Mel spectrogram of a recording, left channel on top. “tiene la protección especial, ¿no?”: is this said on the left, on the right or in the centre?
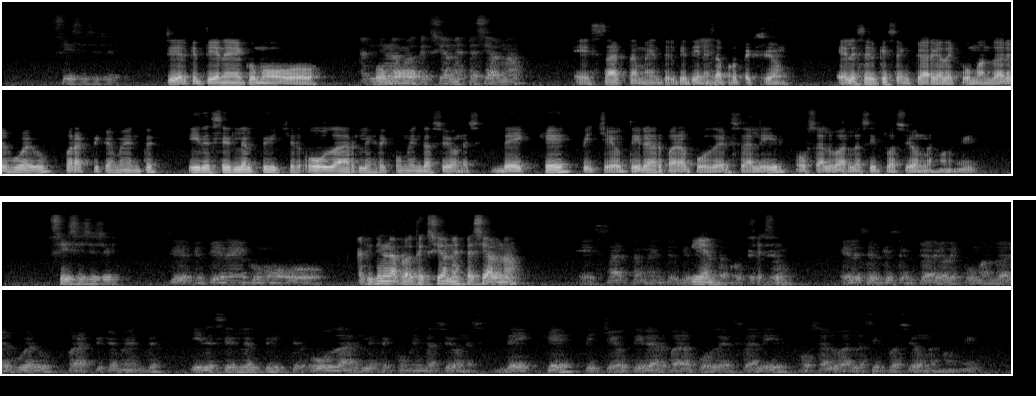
Right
